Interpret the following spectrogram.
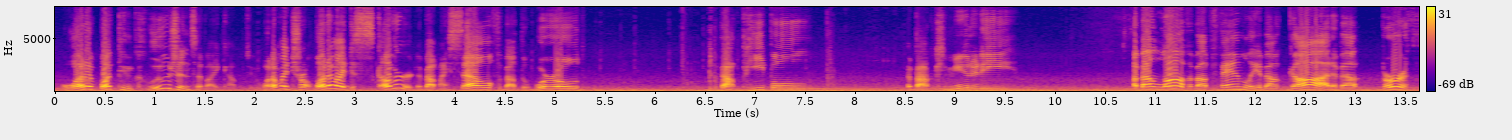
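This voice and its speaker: A man in his forties hosting a podcast while driving, talking in a rambling, self-deprecating way with theatrical asides. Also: high voice. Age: 40s. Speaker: podcast host. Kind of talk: casual solo monologue. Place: inside a moving car. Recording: road noise from a driving car.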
